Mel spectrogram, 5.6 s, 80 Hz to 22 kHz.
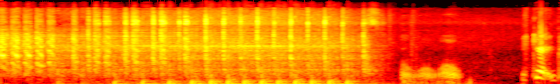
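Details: Suzuki GSX 600 motorcycle project, first start after a new switch: catches after cranking, pulses unevenly at about three per second, then dies. It is smoky, which the owner thinks is WD-40 on the manifolds. Manifold bolts are loose and the idle needs adjusting; cause is unconfirmed.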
